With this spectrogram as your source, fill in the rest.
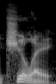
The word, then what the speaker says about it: Chile: I refuse to say Chile. Yeah. Did he say it on the air? Go ahead. Yes. No. Did you say it on? He said it on the air. in his ear. It's chilly. Chilly. It's been chilly my whole life. It's still chilly. Yeah. Thank you. I'm not going to call it Chile.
